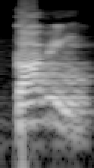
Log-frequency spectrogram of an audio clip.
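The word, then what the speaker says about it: calving: हम क्या कहते हैं काविंग इसमें एल साइलेंट होगा काविंग का से क्या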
